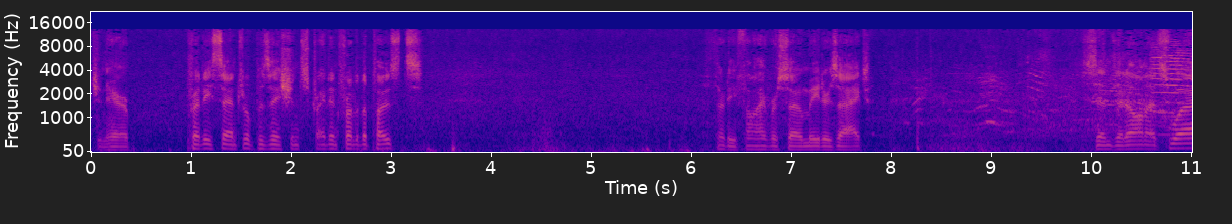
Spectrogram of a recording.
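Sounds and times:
faint distant voices: 7.8s - 11.0s.

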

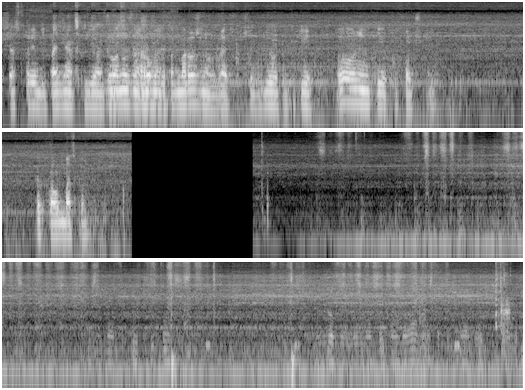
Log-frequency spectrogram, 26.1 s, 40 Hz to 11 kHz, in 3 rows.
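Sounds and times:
steady low hum: 0.0s - 10.8s, 12.9s - 26.0s.

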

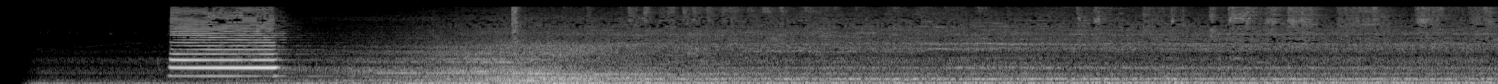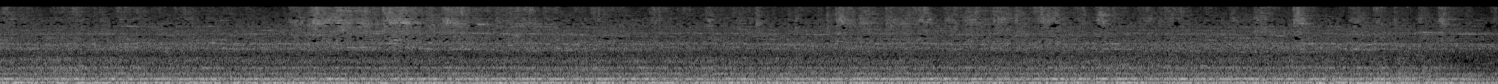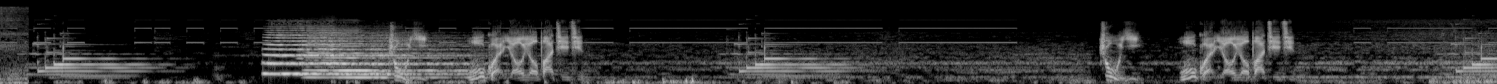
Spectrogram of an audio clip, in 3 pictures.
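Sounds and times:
train wheels rumbling on rails: 0.3s - 30.3s
train horn blast: 1.6s - 3.3s, 32.6s - 34.8s.

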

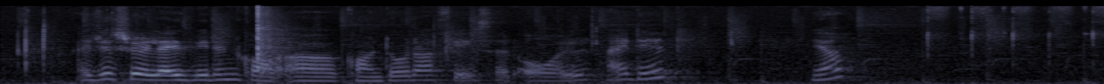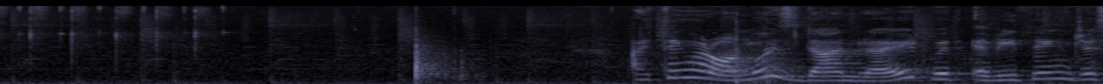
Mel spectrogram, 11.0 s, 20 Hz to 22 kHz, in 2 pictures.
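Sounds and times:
sharp knock: 7.6s - 8.0s.

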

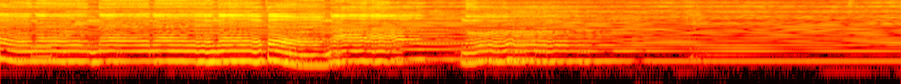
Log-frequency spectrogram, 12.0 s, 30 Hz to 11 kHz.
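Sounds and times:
man singing long held notes: 0.0s - 8.4s
harmonium: 0.0s - 12.0s
tanpura drone: 0.0s - 12.0s.

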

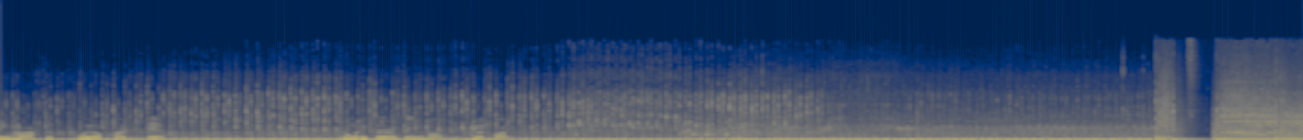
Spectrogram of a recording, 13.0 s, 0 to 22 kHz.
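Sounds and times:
motorcycle engine idling: 0.0s - 11.6s
rock music: 4.5s - 13.0s.

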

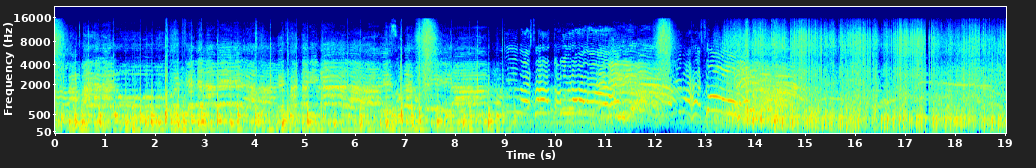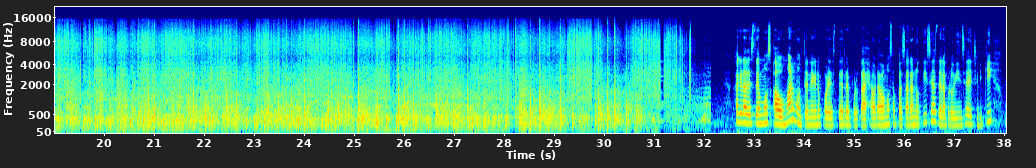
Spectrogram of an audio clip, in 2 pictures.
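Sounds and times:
fireworks crackling and popping: 0.0s - 2.5s, 3.1s - 8.5s, 12.0s - 12.4s, 13.2s - 32.0s
crowd voices: 7.2s - 7.8s, 8.9s - 21.1s
people shouting: 8.9s - 21.5s, 23.1s - 28.5s.

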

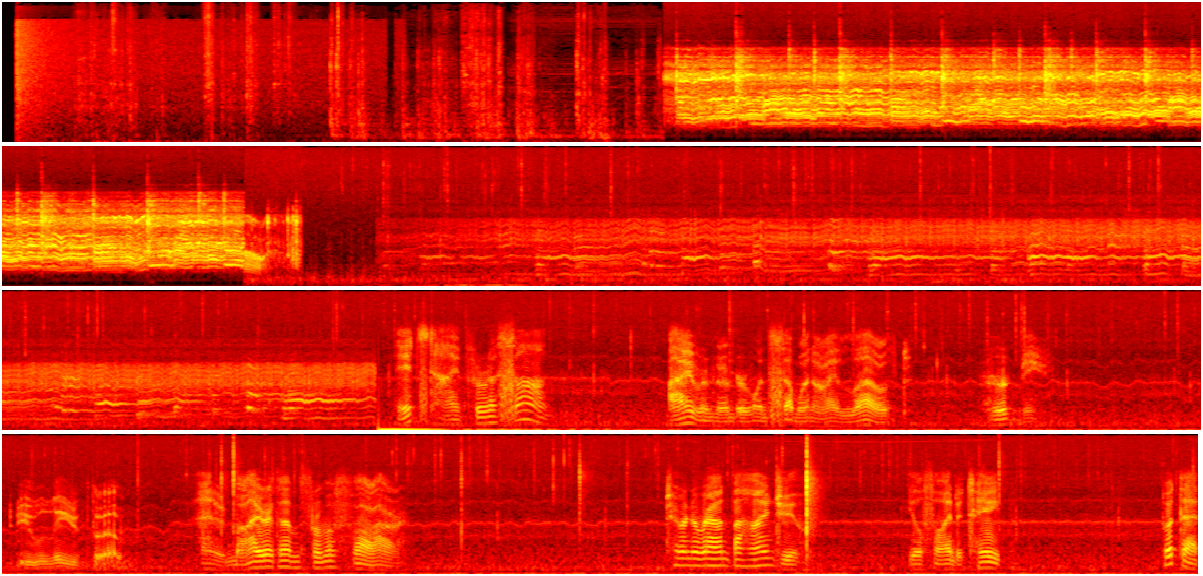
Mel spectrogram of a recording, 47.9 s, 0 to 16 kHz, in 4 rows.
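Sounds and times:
warbling distorted tape sound: 0.2s - 3.8s, 6.6s - 47.9s
singing music: 6.6s - 15.0s, 15.8s - 27.8s
thin wavering high whine: 6.6s - 15.0s, 15.7s - 47.9s
faint clicks: 14.3s - 27.7s, 32.5s - 36.2s, 40.0s - 42.6s, 45.9s - 47.3s
low hum: 14.4s - 43.3s.

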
